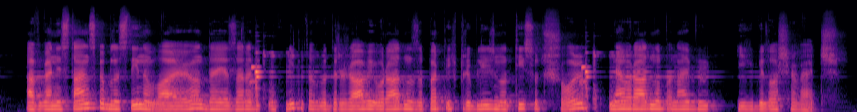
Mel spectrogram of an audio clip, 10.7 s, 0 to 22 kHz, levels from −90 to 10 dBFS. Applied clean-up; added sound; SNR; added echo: neural mask model RNNoise.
